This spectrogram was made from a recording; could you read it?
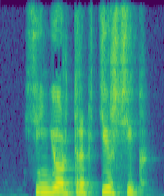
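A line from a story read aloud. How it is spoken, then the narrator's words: Shouted. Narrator (Russian): крикнул он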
